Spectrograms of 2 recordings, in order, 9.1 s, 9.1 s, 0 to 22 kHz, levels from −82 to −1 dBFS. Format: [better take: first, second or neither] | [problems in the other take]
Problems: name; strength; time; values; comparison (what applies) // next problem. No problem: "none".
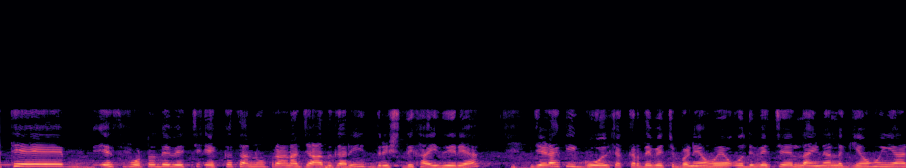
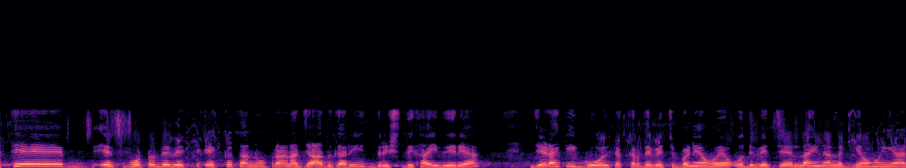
first | noise reduction (neural separator model SepFormer DNS4)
